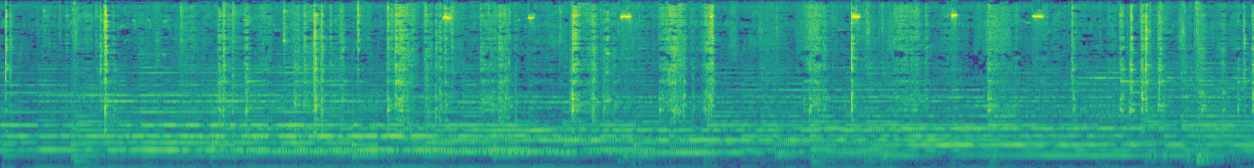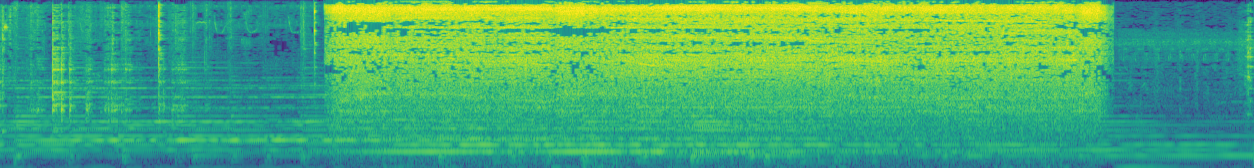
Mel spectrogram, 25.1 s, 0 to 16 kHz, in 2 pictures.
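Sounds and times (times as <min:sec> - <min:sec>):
angle grinder cutting steel: 0:15.8 - 0:23.7.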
